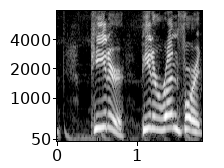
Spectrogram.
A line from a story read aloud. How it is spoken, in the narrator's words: yells Gwen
